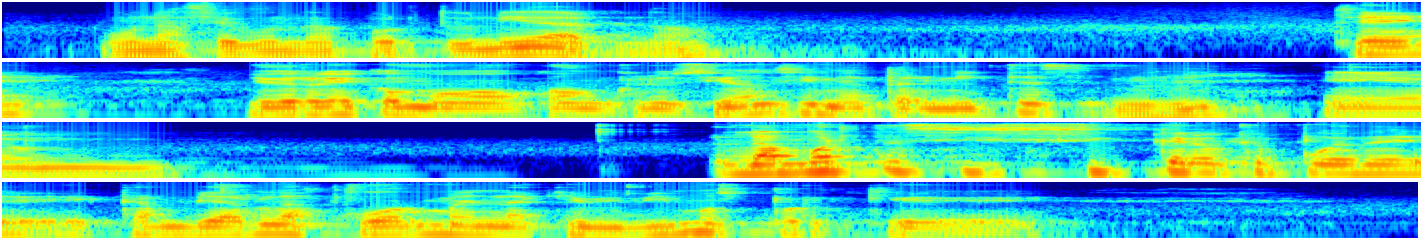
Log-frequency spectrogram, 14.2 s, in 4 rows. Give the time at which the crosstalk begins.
none

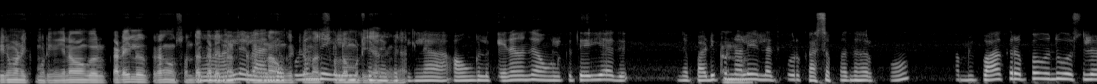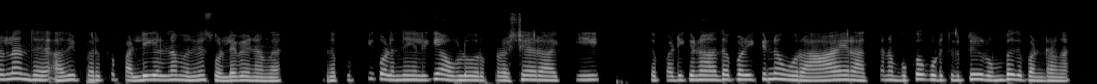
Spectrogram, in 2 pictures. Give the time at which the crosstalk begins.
2.0 s

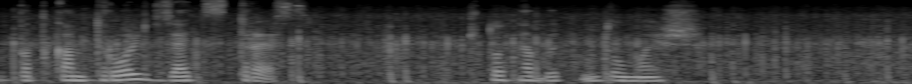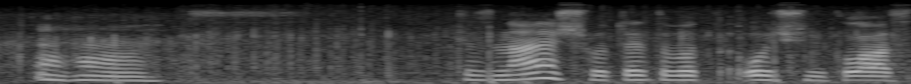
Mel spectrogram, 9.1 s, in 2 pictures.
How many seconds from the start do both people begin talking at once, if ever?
none

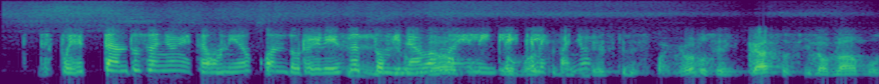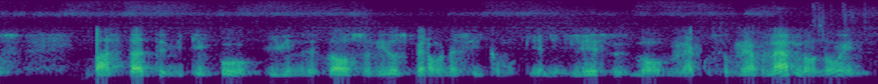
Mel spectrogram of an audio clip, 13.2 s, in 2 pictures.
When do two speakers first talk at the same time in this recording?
2.5 s

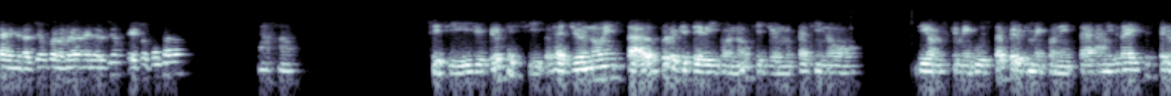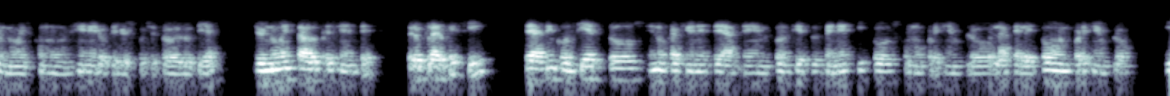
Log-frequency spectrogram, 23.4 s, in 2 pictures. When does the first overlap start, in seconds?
none

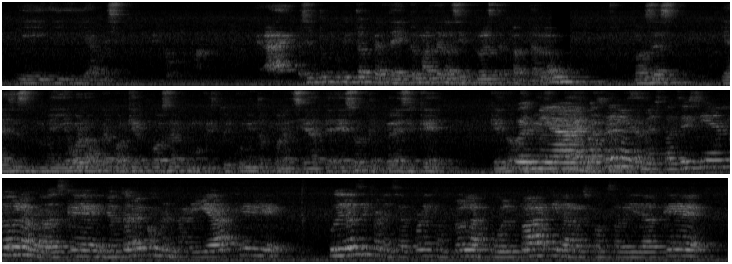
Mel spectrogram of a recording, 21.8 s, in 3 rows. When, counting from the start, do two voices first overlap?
12.4 s

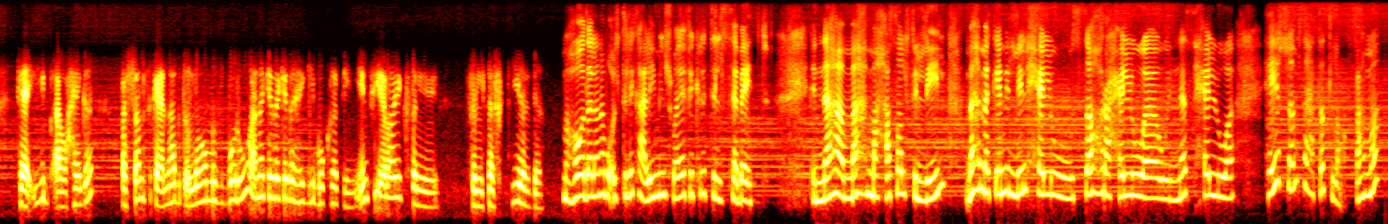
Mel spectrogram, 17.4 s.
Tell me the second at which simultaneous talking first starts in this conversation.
none

